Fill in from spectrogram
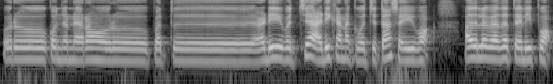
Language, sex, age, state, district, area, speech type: Tamil, female, 45-60, Tamil Nadu, Tiruchirappalli, rural, spontaneous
